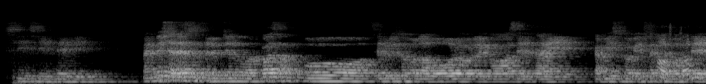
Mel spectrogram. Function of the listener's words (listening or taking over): taking over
